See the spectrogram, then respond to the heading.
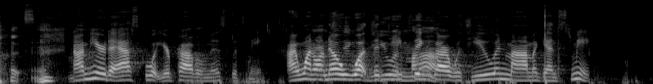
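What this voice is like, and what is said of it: Bad Italian-Boston sounding accent. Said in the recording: “their accent is fucking terrible ... it's like if it's Italian Boston, almost. It's bad. ... Atrocious.”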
